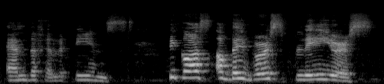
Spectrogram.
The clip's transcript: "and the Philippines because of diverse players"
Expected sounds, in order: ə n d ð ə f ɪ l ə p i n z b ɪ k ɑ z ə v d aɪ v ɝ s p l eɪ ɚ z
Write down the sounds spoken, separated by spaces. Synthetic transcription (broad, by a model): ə n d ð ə f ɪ l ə p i n s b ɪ k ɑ s ə v d aɪ v ɝ s p l eɪ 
